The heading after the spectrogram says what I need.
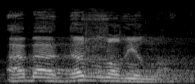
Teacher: ادغام ہے ادغام بلا غنہ، کہ جہاں پہ تنوین کے بعد را آ گیا ہے تو اس میں ادغام ہوگا، لیکن ادغام بلا غنہ ہوگا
